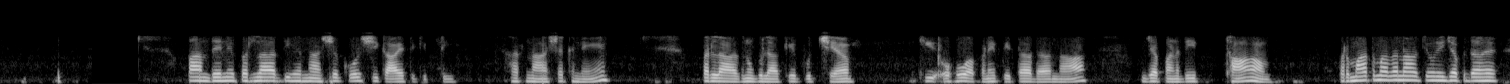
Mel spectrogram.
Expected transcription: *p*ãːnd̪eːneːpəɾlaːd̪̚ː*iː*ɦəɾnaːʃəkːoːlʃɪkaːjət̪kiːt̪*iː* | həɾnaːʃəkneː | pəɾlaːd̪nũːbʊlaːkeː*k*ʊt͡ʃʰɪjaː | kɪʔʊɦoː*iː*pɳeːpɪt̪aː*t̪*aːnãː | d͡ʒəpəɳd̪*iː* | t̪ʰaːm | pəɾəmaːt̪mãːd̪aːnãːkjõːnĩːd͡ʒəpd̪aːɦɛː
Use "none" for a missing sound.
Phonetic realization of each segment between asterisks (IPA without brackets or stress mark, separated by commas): p, iː, iː, p, aː, d̪, iː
